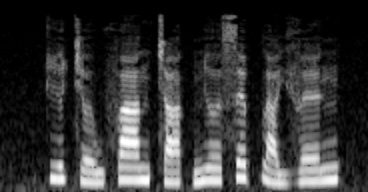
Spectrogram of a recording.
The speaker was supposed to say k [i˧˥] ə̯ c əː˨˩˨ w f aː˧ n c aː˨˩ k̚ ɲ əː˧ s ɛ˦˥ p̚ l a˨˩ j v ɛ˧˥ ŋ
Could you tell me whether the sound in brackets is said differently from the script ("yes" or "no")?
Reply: no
